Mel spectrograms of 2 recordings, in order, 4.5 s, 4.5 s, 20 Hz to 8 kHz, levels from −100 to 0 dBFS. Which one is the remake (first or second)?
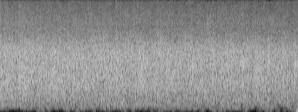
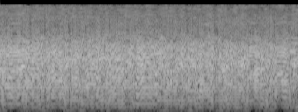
second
